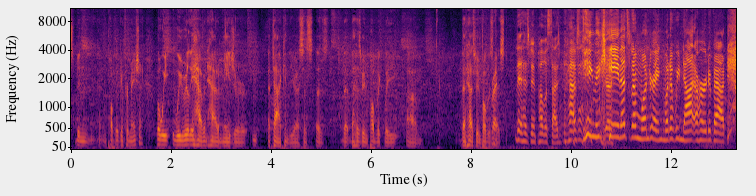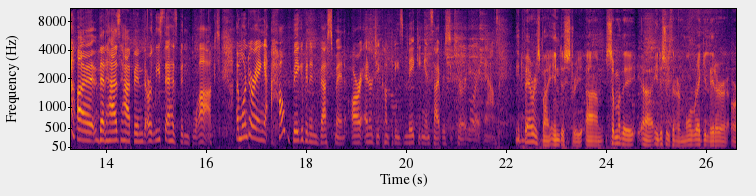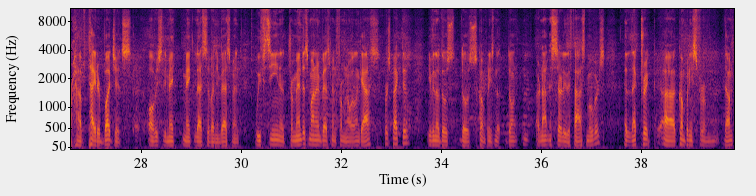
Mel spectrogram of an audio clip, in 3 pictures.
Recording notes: Broadcasting Live from Bloomberg's New Energy Finance Forum in NYC.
